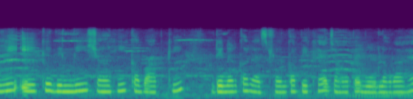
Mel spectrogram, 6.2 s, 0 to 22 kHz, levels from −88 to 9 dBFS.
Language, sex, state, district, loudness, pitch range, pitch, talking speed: Hindi, female, Punjab, Pathankot, -17 LUFS, 205-240 Hz, 220 Hz, 185 wpm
